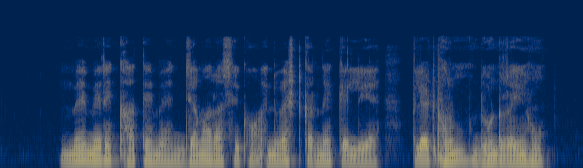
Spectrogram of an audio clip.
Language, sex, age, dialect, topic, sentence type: Hindi, male, 31-35, Marwari Dhudhari, banking, statement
